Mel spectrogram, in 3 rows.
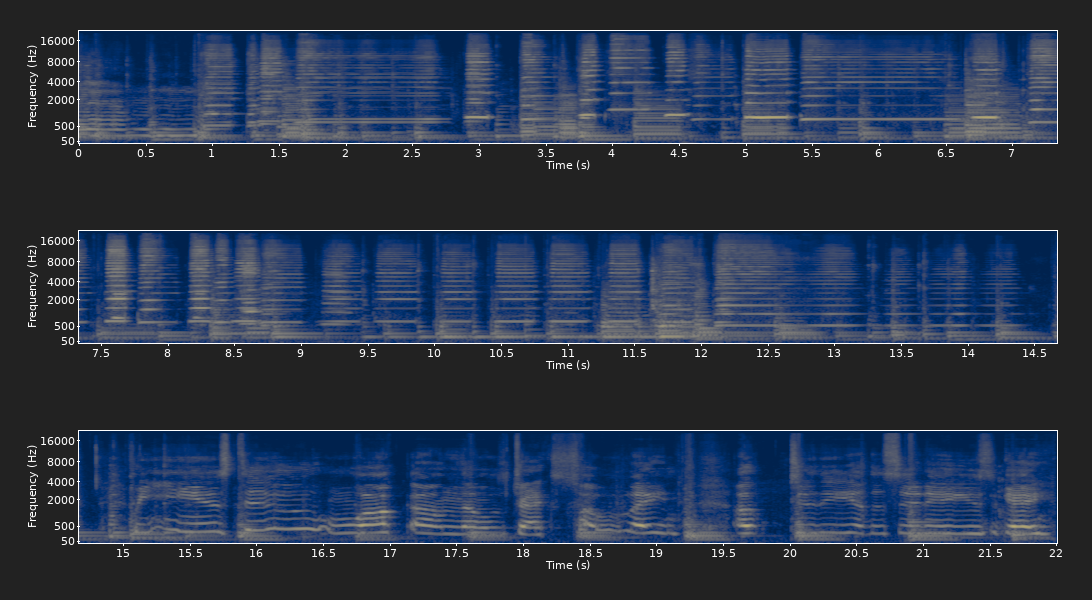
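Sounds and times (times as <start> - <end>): harmonica melody: 0.0 - 14.6
strummed acoustic guitar: 0.0 - 22.0.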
